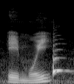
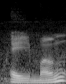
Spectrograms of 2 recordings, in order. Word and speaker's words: Amoy: 1: The name of the city in English -- 'Amoy' Should actually be pronounced as 'Ei-Mui' 2nd.: However, it is not the local accent Instead, 'Ei-Meng' is the real local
